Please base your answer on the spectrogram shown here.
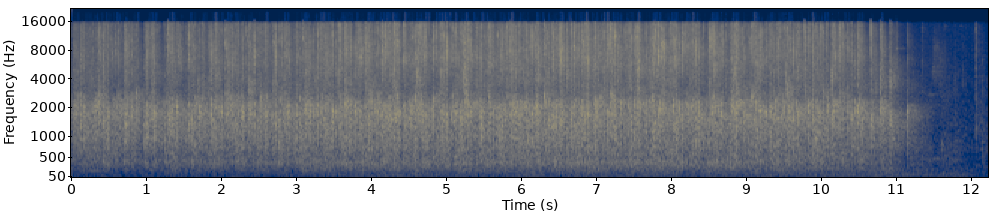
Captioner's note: applause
